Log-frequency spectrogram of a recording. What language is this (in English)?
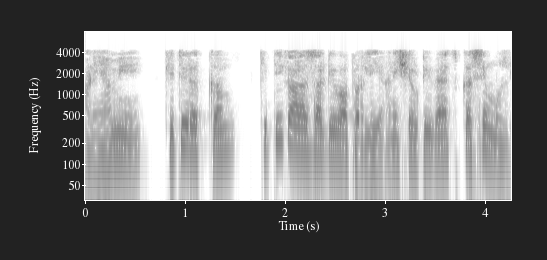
Marathi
